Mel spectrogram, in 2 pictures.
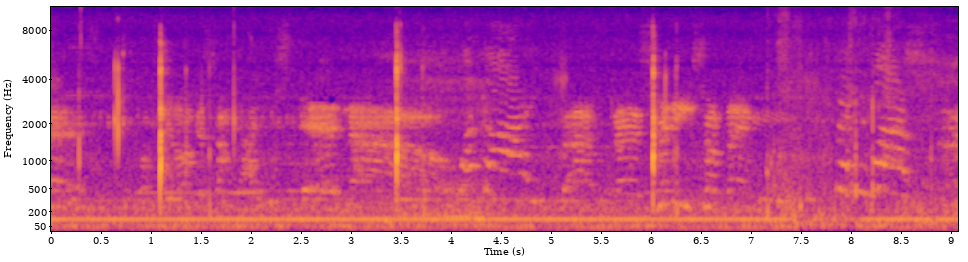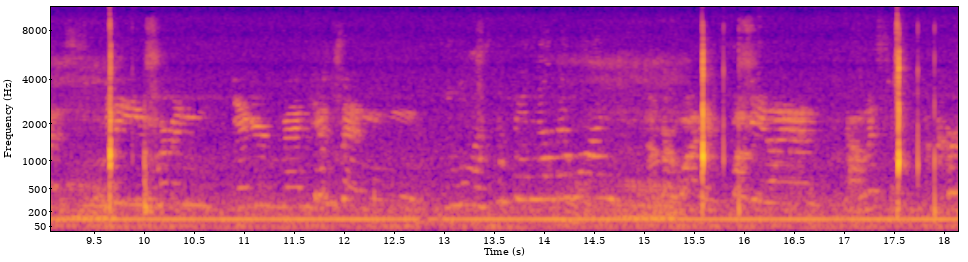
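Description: Brief sharp clicks recur at irregular intervals, about seven in 18 seconds, beneath soft talk and whispering, consistent with hiccups.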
